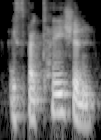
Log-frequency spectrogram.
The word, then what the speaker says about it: expectation: Và cụm từ expectation, cho âm rơi vào chữ T, expectation.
